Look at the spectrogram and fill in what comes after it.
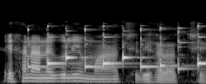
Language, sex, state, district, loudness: Bengali, male, West Bengal, Alipurduar, -17 LUFS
